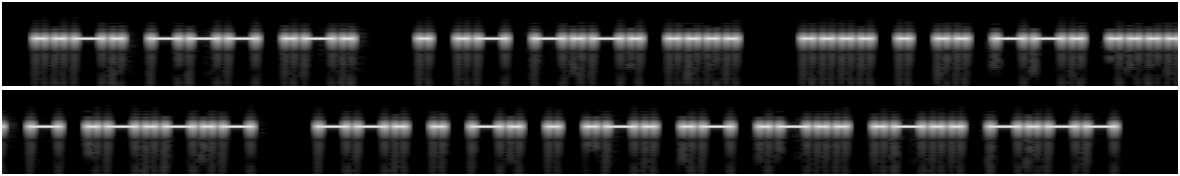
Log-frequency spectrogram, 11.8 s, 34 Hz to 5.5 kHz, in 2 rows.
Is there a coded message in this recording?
Yes: Morse code from 0.2 to 11.4 s, heard as a keyed tone, about 25 wpm, 600 Hz. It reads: FOR EACH HEIGHT. GENERALLY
